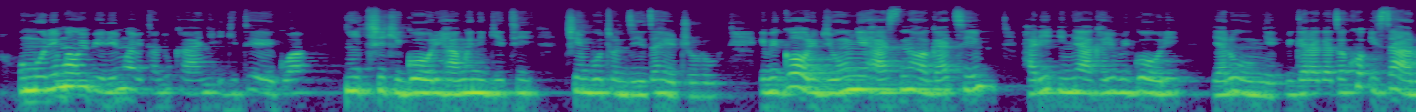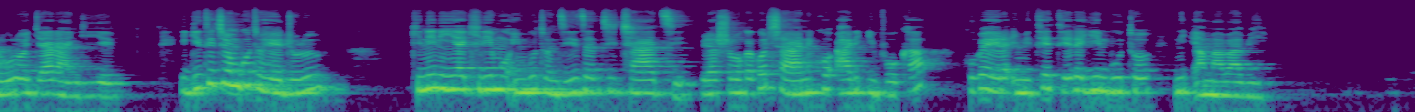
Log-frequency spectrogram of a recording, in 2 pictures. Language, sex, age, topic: Rundi, female, 18-24, agriculture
